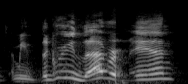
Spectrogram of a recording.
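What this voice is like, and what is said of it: Exaggerated character voice. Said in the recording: “Forgot my character voice.”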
